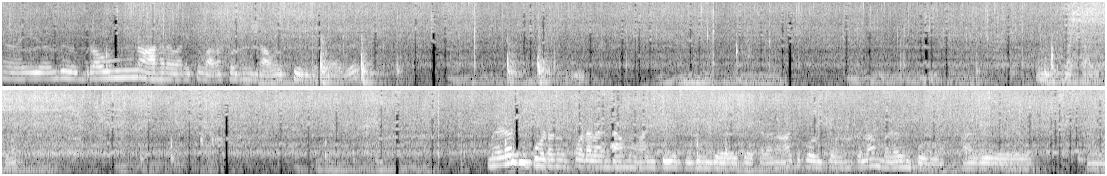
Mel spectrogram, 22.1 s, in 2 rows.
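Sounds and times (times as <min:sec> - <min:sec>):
onions sizzling in hot oil: 0:00.0 - 0:22.0
wooden spatula scraping a pot: 0:09.2 - 0:15.4.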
